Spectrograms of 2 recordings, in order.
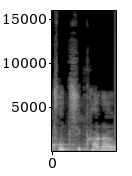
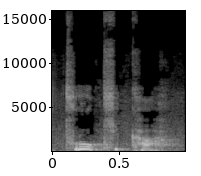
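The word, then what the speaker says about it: turcica: 이렇게 된 거를 셀라 투치카라 그래요. 셀라 투로키카. 이것도 왜 투치카라고 하느냐? 이거를 치라고 발음하는 건 교회 발음이고 키라고 발음하는 거는 고전 발음인 거죠. 아무렇게나 발음해도 상관없습니다.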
